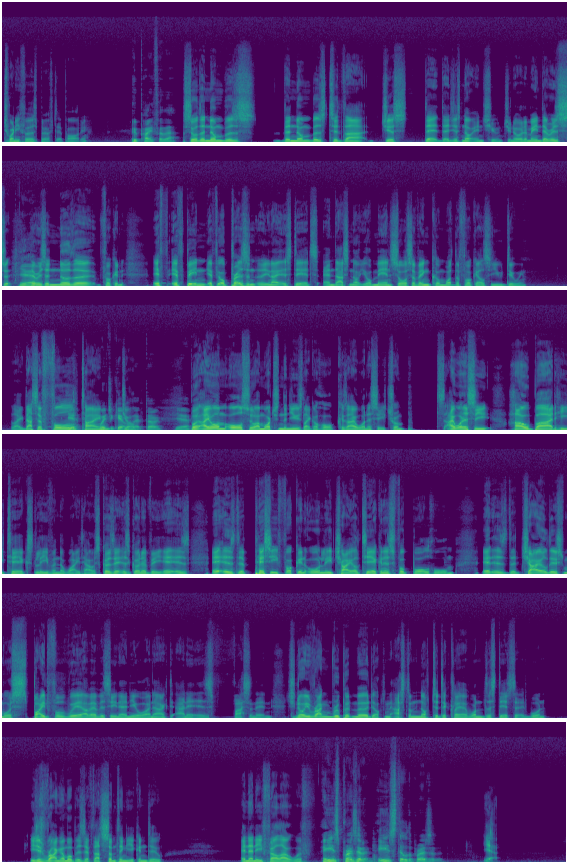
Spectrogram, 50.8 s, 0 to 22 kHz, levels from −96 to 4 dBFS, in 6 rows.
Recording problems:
none

